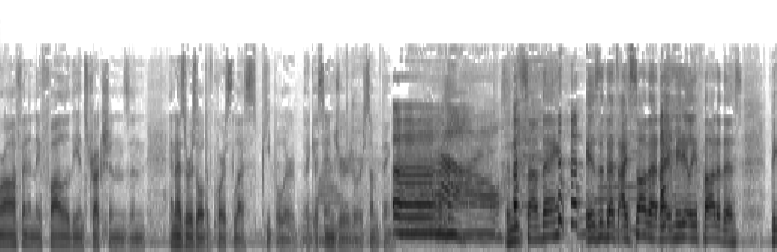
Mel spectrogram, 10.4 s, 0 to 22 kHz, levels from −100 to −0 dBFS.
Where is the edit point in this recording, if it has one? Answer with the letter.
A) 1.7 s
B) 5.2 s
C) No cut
C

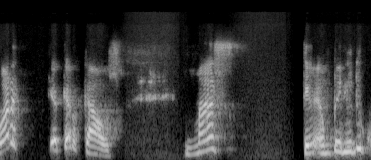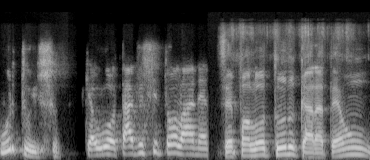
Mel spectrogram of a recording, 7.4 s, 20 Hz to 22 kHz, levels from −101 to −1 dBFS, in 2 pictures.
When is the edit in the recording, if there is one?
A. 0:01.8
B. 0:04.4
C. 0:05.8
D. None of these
C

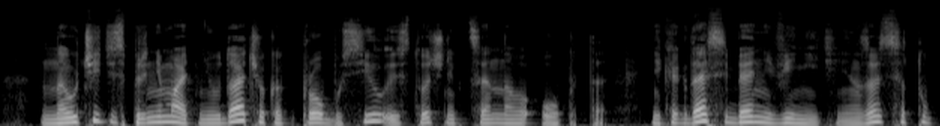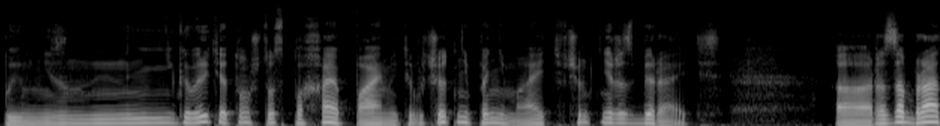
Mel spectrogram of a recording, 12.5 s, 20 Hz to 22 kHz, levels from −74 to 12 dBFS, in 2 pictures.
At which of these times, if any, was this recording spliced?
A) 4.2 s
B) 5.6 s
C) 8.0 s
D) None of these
A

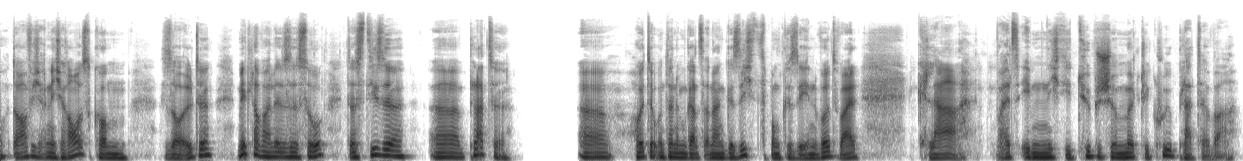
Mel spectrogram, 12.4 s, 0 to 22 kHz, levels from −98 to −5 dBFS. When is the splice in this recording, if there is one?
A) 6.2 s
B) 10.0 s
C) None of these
B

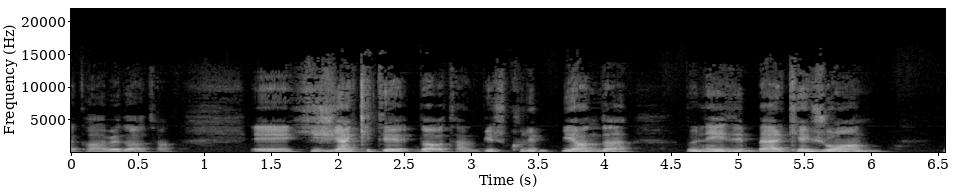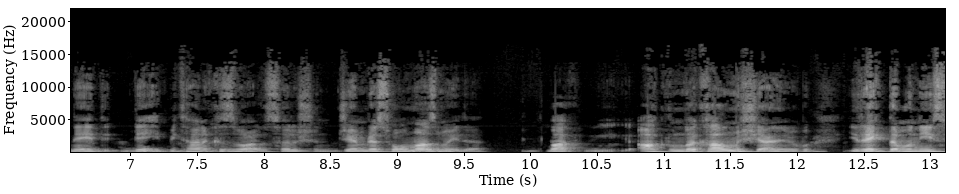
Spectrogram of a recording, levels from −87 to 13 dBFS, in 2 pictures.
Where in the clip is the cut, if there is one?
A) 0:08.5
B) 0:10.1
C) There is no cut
B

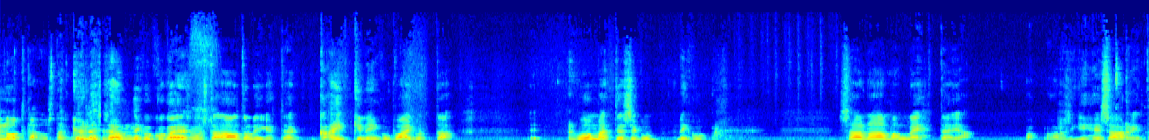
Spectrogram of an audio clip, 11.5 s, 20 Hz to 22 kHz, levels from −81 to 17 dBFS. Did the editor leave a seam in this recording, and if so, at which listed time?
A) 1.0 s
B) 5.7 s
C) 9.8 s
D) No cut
A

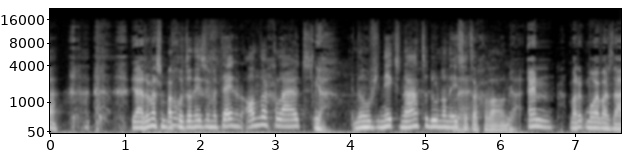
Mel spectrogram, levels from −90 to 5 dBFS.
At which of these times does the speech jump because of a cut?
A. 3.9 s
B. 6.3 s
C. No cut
B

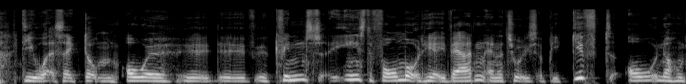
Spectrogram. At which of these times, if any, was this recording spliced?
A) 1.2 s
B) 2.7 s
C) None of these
A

